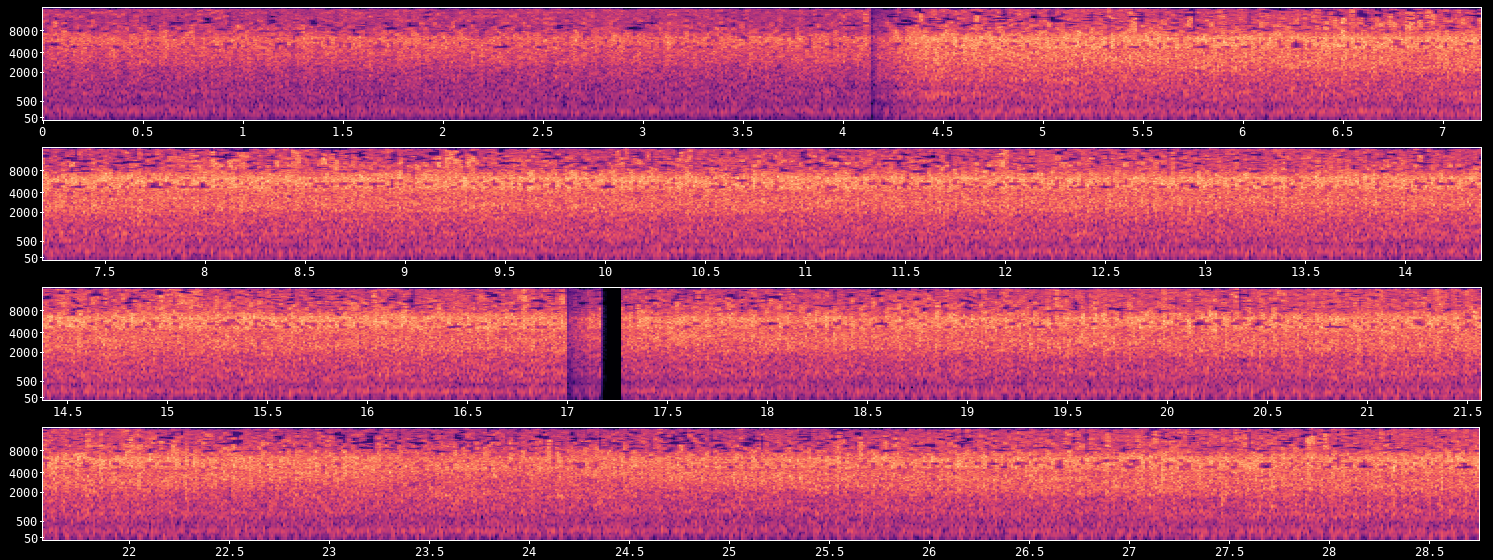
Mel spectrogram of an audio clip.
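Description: M-sand washing plant running: a bucket-wheel sand washer and a vibrating dewatering screen with its vibrator motors, with wet sand slurry and water pouring through. It makes a steady, loud mix of machine hum and rushing water that steps up louder about four seconds in and cuts out for an instant a little past halfway.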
